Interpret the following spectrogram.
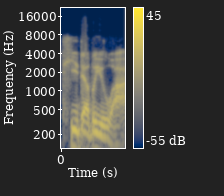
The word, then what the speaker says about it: Twi: or paramount King and the language is called chewy and it's pronounced Twi and it's pronounced tree and it's the language of the akan or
